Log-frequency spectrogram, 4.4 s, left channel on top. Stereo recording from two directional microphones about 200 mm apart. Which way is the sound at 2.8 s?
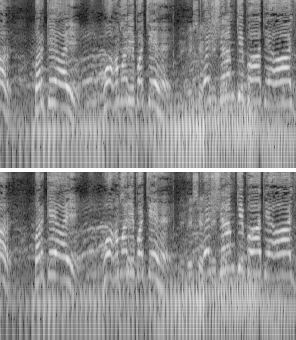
55° right (ahead or behind).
